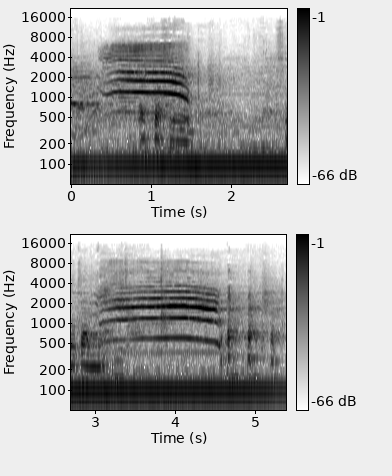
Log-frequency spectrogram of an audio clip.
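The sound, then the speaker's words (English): A stressed grey domestic cat, kept by a prisoner and taken from its cell to an office in a prison, gives two long, drawn-out, strained meows about a second apart, fairly loud, each wavering and sliding in pitch, over a steady low hum. “Blommo's a bit stressed to be away from his cell, but he soon calms down when he's fed some cat food”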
